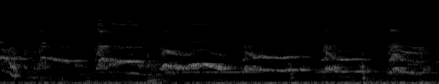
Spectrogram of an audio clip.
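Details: American Bully puppy giving thin, high whining howls that rise and fall in drawn-out wavering notes, several in a row with short breaks, over a low background hum.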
